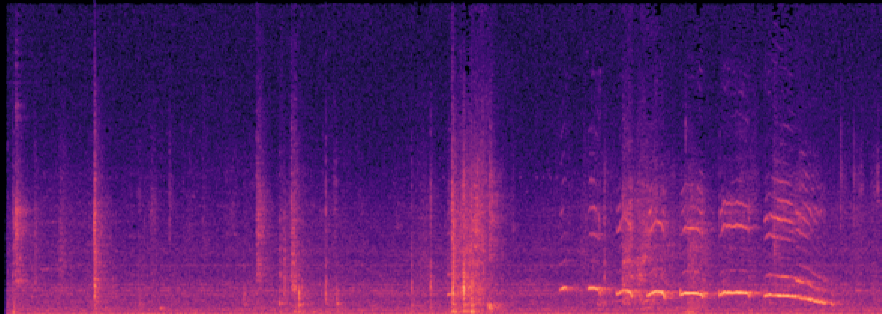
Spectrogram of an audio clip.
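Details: Jackabee puppies, a Beagle and Jack Russell cross, indoors while playing and wrestling; scattered clicks and scuffles, then a drawn-out high whine that wavers and slides downward near the end, followed by short yelps.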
